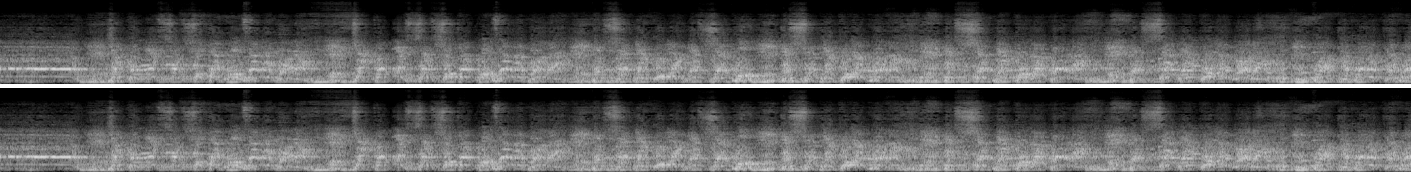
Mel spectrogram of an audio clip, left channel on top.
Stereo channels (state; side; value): identical; both; correlation 1.00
